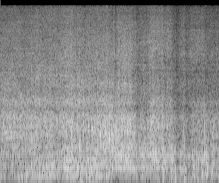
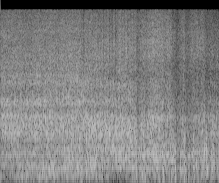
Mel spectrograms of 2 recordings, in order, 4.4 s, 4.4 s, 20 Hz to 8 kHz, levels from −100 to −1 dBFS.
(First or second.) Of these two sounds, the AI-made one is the first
